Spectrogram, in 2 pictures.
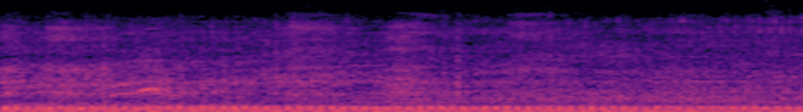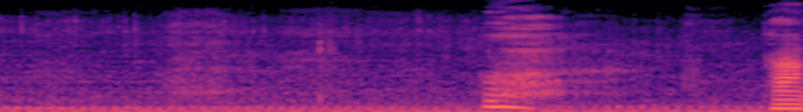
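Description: A steady low rumble with a fast, even pulse runs throughout. About eight seconds in, a man gives a short sighing 'oh' that falls in pitch.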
